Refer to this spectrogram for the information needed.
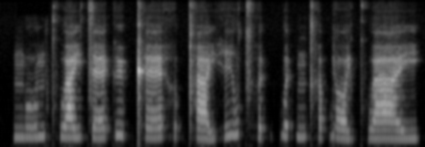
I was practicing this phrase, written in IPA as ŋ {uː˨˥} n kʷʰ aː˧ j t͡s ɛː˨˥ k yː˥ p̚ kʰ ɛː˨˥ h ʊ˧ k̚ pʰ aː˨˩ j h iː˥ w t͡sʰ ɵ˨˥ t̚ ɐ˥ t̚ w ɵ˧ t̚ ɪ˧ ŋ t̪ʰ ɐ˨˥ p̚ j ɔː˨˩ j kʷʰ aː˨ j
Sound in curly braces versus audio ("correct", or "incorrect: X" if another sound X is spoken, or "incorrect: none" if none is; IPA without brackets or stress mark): correct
